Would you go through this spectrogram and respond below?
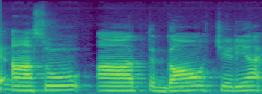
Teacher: नाक से बहुत कम सांस निकल रही है, मतलब निकल तो रही है लेकिन उसकी मात्रा कम है, और मुख से अधिक सांस निकल रही है। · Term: अनुनासिक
